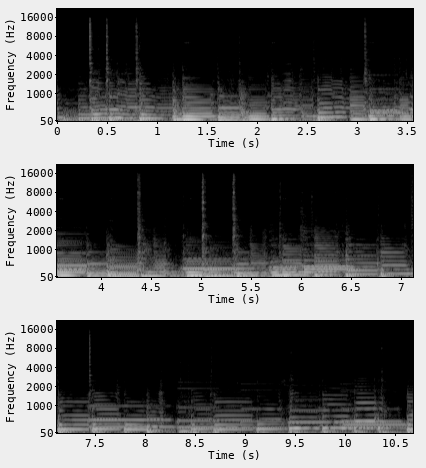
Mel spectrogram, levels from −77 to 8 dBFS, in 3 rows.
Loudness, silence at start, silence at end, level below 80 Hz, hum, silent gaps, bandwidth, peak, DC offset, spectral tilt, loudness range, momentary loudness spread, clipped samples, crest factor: -26 LUFS; 0 s; 0 s; -32 dBFS; none; none; 13 kHz; -8 dBFS; under 0.1%; -9.5 dB/octave; 5 LU; 9 LU; under 0.1%; 16 dB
